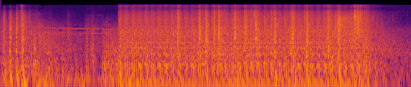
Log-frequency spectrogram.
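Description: Automatic weapons fire in the Call of Duty Mobile shooter game rattles out in loud, dense, rapid bursts that run almost continuously for several seconds.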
